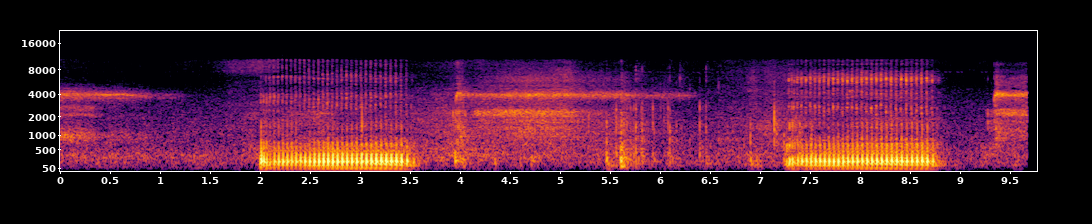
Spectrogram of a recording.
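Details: English bulldog sleeping on his back on an indoor couch with a cat curled up beside him; loud, rattling, low snores on two long inhalations with quieter breathing between: snoring.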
